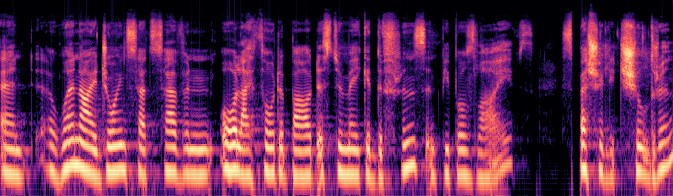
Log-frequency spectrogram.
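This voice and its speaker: A woman's dark, mellow tone at a medium pitch and a moderate pace. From Lebanon. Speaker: ministry leader. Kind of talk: panel discussion.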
